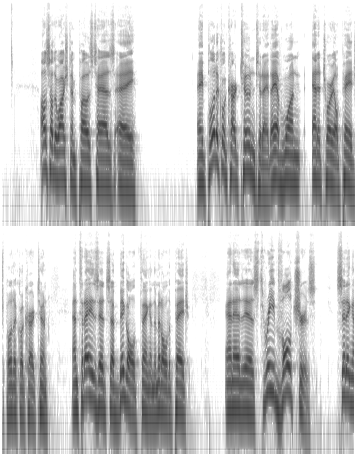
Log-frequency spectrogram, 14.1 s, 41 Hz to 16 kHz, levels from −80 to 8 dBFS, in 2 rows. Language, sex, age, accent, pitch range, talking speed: English, male, 50-69, American, 115-145 Hz, 155 wpm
